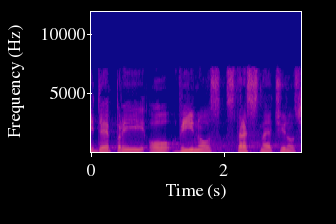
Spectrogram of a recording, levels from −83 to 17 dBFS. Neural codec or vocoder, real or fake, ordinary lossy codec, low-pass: none; real; MP3, 48 kbps; 7.2 kHz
